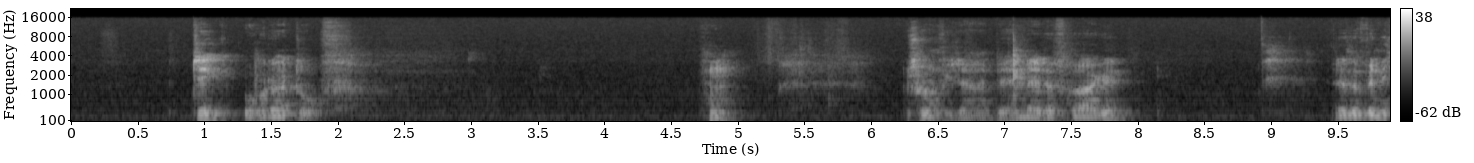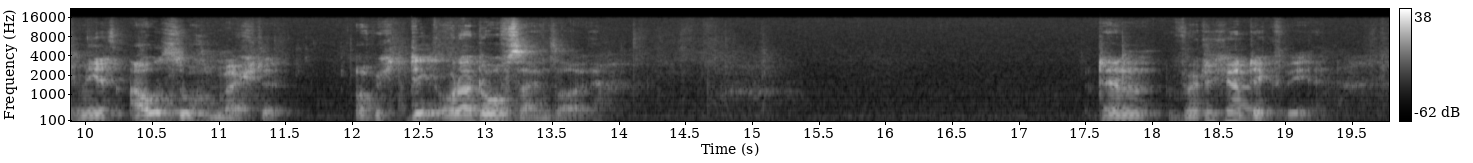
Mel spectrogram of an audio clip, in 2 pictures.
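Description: A young man talks calmly and close by, in short bursts with pauses.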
